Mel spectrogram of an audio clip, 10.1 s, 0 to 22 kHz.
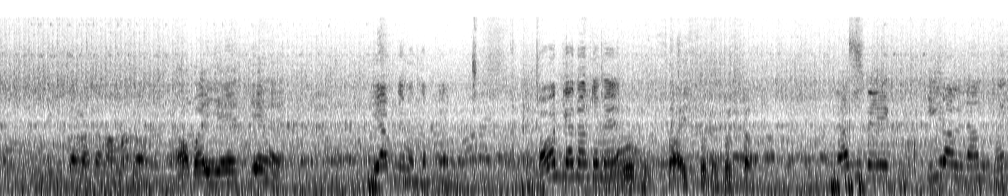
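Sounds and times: men talking: 0:00.5 - 0:10.0.

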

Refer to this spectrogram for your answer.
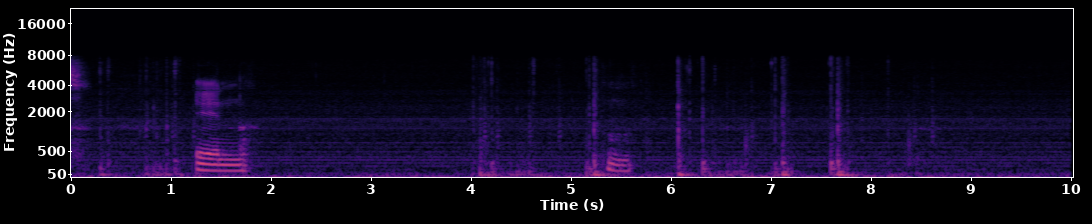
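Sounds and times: keyboard key presses: 0:00.3 - 0:01.3, 0:04.0 - 0:08.8
person humming: 0:05.3 - 0:05.8.

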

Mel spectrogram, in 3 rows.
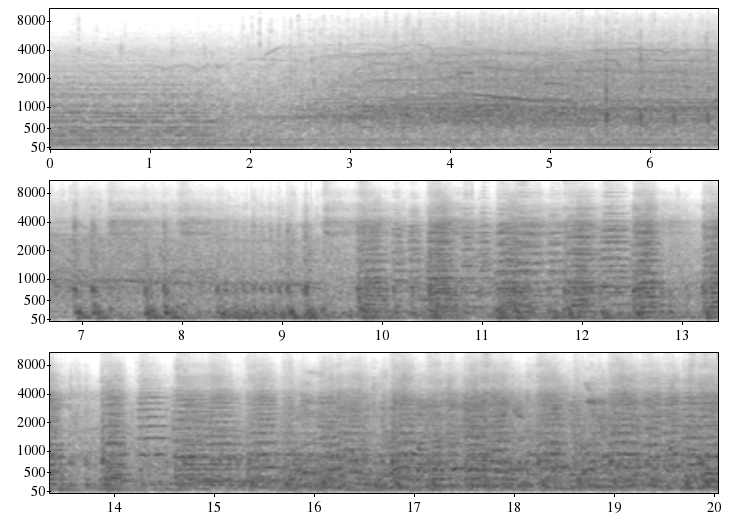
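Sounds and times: marching band playing: 0:05.0 - 0:20.0.

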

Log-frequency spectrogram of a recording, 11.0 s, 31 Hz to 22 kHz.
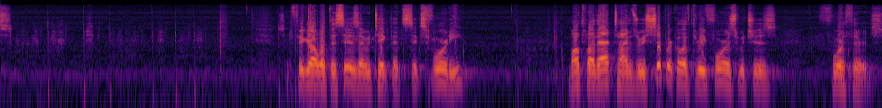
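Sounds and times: faint steady hum: 0:00.0 - 0:11.0
stylus ticking and scratching: 0:00.2 - 0:04.0.

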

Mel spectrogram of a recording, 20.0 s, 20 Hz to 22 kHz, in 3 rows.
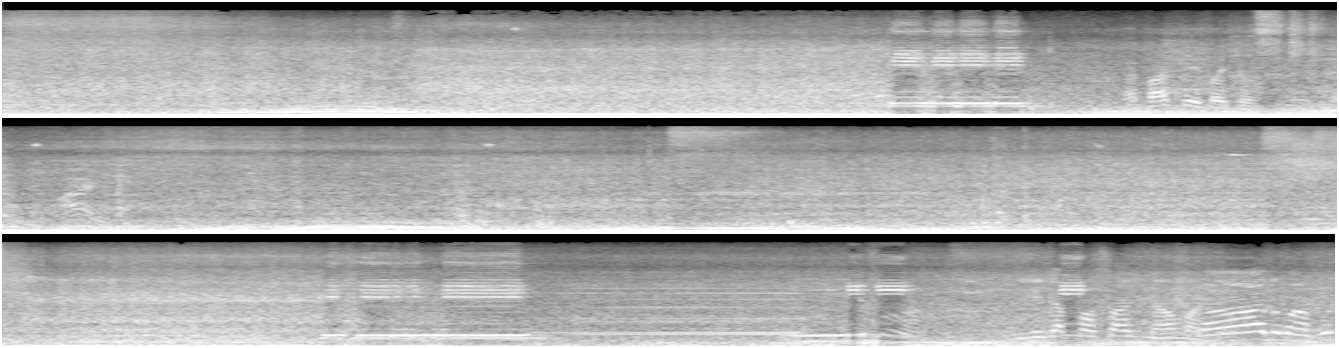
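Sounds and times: car horns honking: 0:04.4 - 0:05.4, 0:14.6 - 0:19.9.

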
